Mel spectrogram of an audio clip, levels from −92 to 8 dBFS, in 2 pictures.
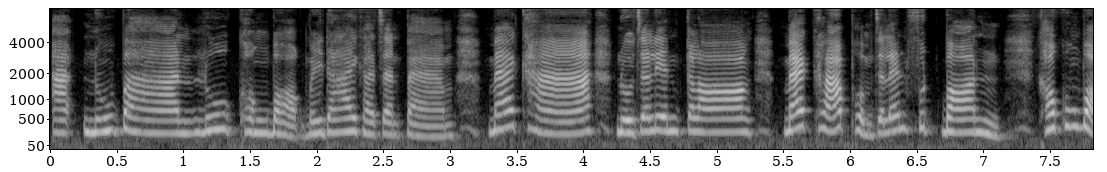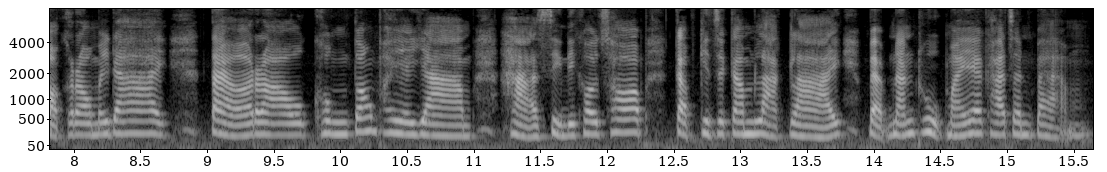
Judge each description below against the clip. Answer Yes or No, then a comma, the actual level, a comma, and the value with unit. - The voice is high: Yes, high, 235 Hz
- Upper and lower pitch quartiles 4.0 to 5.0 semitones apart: No, average, 3.6 semitones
